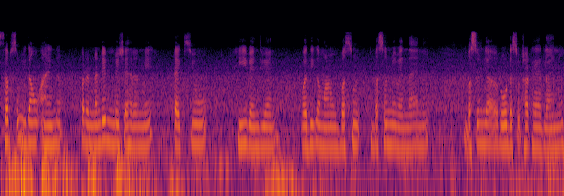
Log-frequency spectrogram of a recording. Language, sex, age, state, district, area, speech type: Sindhi, female, 60+, Rajasthan, Ajmer, urban, spontaneous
